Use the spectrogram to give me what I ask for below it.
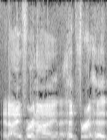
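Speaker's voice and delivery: roaring ghost pirate. Acted. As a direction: roar it like a pirate. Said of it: "he roared".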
